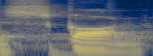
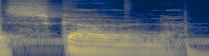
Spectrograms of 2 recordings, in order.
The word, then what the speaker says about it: scone: It would make sense if those rolls were like sort of sweet, like I would say scone, but other people say scone.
